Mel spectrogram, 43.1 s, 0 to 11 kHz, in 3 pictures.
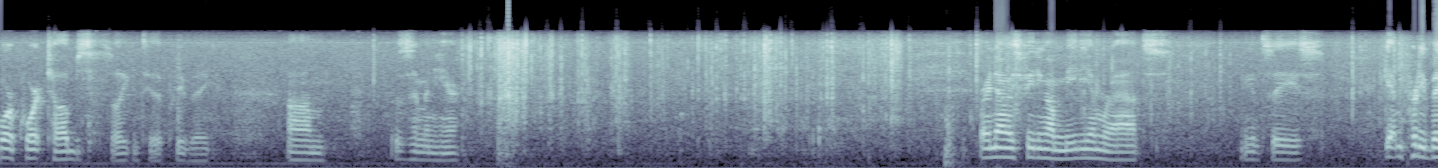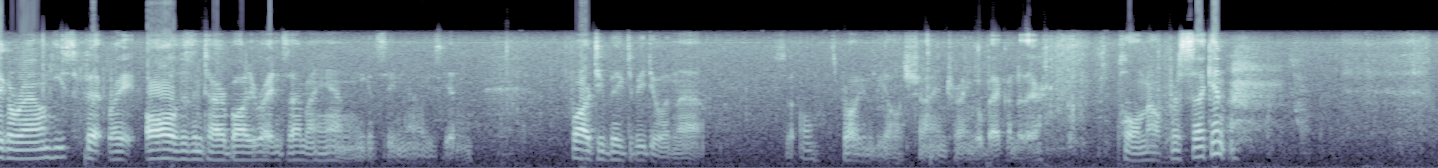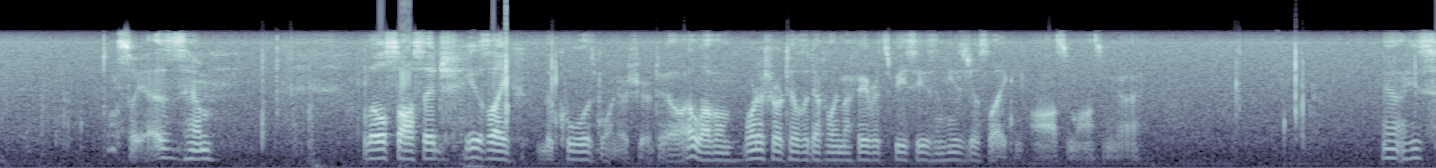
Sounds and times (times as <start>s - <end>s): Speech: 0.0s - 2.2s, 2.9s - 3.3s, 3.9s - 4.7s, 9.8s - 11.8s, 12.4s - 19.2s, 20.1s - 21.5s, 22.1s - 24.9s, 25.5s - 26.7s, 29.8s - 31.0s, 32.4s - 40.2s, 42.6s - 43.1s
Inside, small room: 0.0s - 43.1s.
